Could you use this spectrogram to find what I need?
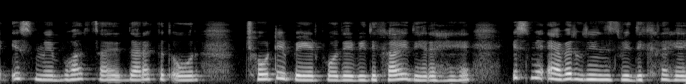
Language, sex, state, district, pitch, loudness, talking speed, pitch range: Hindi, female, Uttar Pradesh, Lalitpur, 215 Hz, -15 LUFS, 155 wpm, 205-235 Hz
